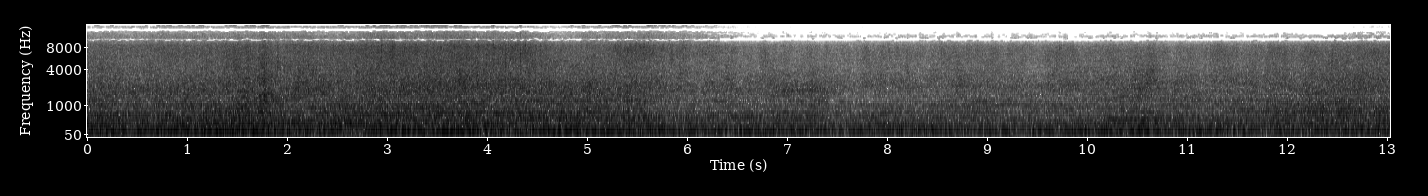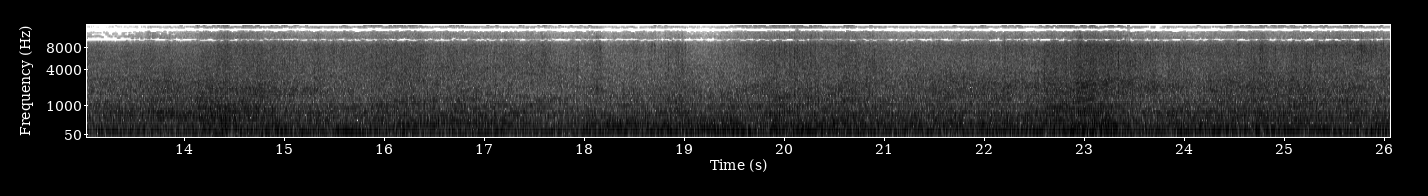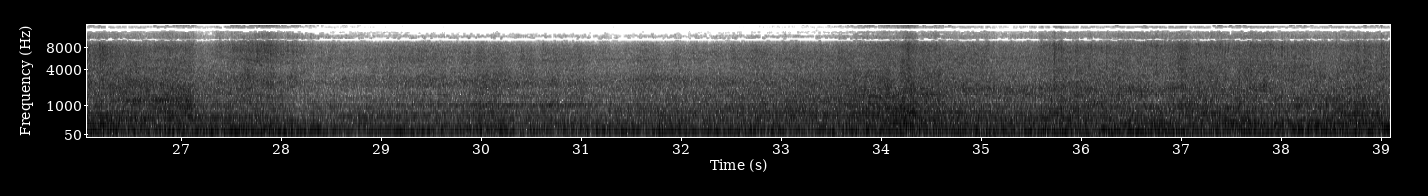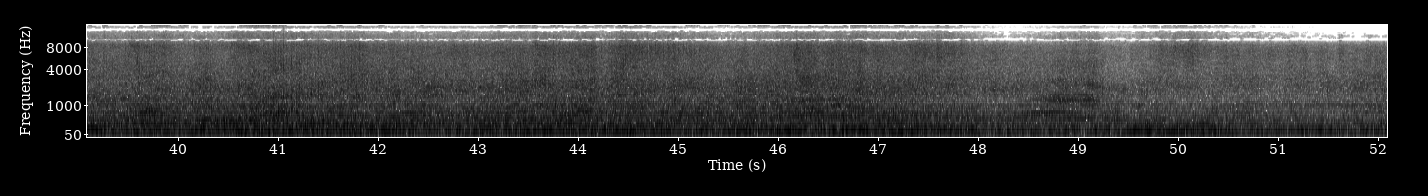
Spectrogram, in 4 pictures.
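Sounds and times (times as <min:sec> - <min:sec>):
race car engines passing: 0:00.0 - 0:52.0.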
